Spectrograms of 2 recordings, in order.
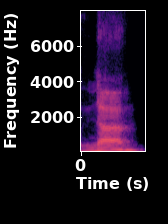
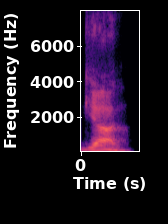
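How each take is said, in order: First: The word begins with a 'ny' sound. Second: The word begins with a 'gy' sound. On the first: This follows strict scholarly Sanskrit usage. "pronounce it as Nyan" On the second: This follows the teacher's own pronunciation. "Srila Prabhupada pronounced gyan the way I'm pronouncing it"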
